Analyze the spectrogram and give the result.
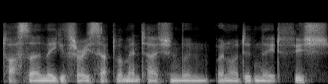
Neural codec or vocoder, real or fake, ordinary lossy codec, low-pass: codec, 24 kHz, 0.9 kbps, WavTokenizer, large speech release; fake; AAC, 32 kbps; 7.2 kHz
